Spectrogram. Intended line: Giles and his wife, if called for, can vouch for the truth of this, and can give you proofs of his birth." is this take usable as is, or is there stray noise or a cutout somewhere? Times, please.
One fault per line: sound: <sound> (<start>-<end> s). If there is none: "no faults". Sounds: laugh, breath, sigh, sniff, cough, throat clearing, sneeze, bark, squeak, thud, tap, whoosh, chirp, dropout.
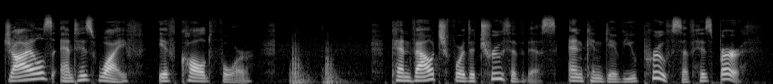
sound: thud (2.9-3.6 s)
